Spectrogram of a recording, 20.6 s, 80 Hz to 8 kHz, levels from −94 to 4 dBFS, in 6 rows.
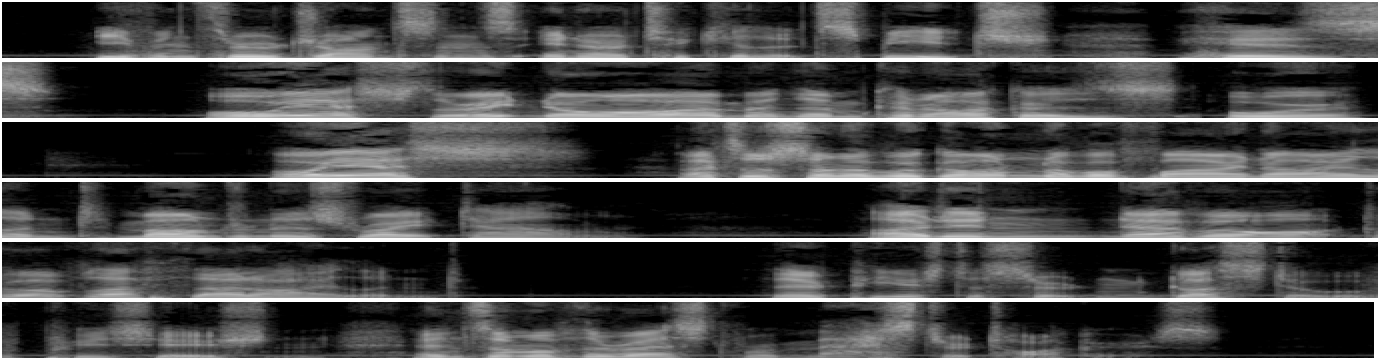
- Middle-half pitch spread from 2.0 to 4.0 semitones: No, average, 4.7 semitones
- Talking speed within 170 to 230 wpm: No, average, 160 wpm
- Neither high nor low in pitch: Yes, medium, 165 Hz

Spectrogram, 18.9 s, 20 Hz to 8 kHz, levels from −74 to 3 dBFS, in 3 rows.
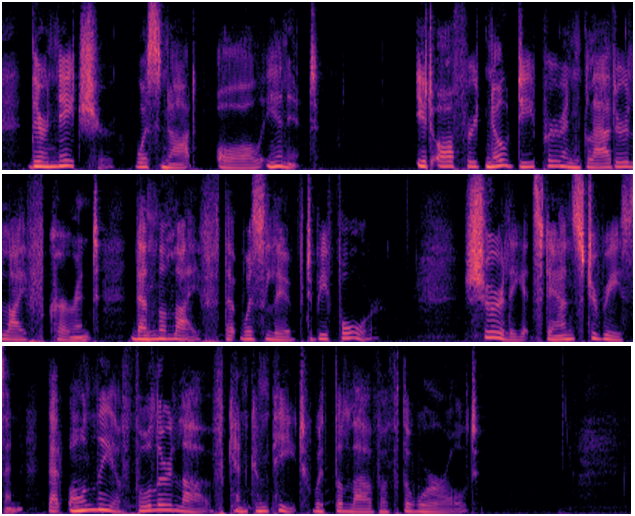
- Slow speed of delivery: Yes, slow, 125 wpm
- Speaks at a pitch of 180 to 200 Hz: Yes, medium, 185 Hz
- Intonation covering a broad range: No, average, 4.8 semitones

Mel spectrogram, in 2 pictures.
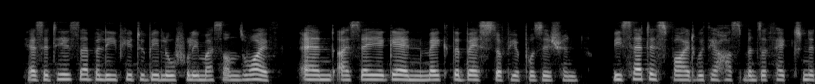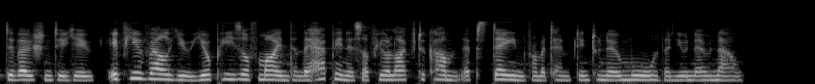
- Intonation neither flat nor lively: No, narrow, 1.7 semitones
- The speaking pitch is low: No, high, 210 Hz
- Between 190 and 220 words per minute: Yes, fast, 205 wpm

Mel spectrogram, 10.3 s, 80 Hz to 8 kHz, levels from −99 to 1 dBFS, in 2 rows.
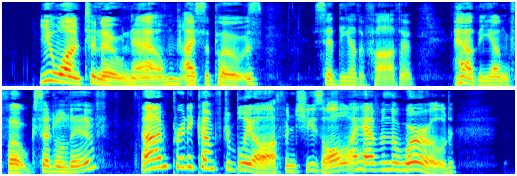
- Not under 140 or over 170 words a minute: No, average, 185 wpm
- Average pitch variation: No, wide, 8.8 semitones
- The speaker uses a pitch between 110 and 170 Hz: No, high, 200 Hz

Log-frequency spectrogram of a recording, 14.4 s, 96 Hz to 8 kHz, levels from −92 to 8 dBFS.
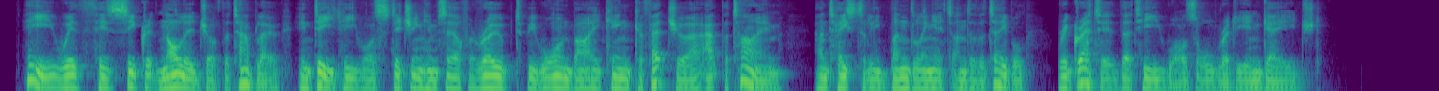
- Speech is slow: No, average, 150 wpm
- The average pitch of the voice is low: Yes, very low, 90 Hz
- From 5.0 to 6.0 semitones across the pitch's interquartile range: No, average, 3.6 semitones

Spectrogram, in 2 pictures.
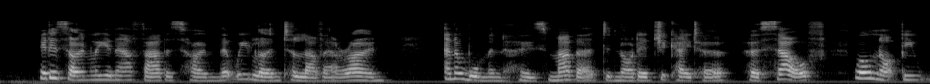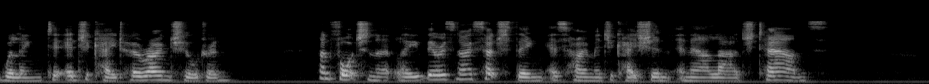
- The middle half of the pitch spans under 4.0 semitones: Yes, average, 3.0 semitones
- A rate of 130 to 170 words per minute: Yes, average, 150 wpm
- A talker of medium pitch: Yes, medium, 180 Hz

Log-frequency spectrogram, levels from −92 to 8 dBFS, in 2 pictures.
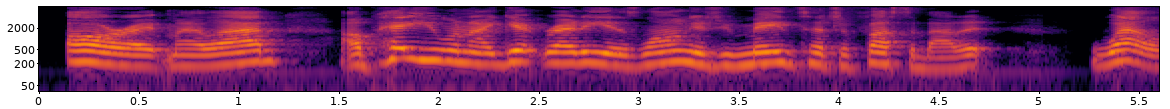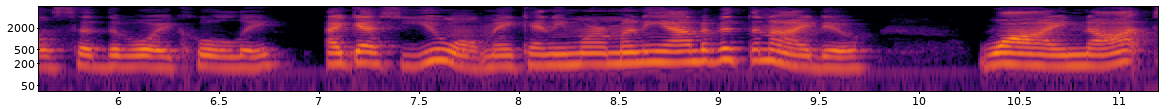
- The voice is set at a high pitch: Yes, high, 195 Hz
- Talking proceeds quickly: Yes, fast, 220 wpm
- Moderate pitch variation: Yes, average, 3.9 semitones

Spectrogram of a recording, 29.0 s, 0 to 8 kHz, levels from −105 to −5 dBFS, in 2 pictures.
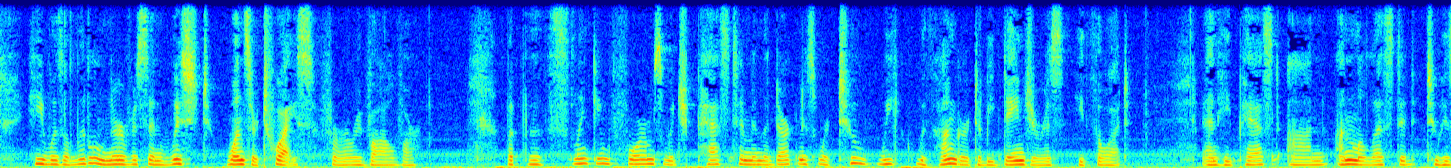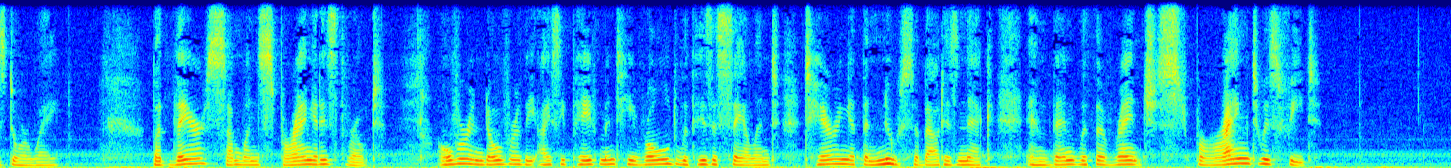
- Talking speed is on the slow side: No, average, 155 wpm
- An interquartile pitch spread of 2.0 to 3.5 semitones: Yes, average, 2.7 semitones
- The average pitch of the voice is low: No, medium, 185 Hz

